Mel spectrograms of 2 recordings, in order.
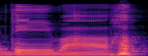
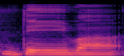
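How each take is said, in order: First: The word ends with an audible breathy h. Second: The word ends on a plain vowel, no h. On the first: The speaker calls it right. "देवाह ऐसा बोलेंगे" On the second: The speaker calls it wrong. "देवा ऐसे करके छोड़ दिया जाता है"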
